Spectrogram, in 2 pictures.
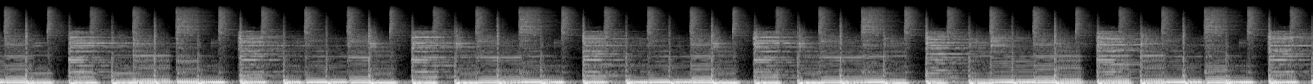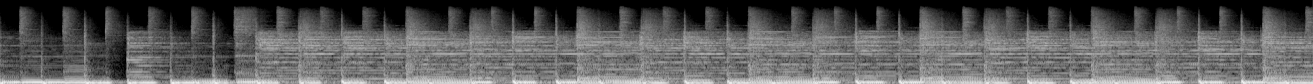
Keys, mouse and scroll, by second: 0.5 shift+click, 2.0 alt+scroll down 1, 2.3 alt+scroll up 1, 3.0 alt+scroll down 1, 5.0 alt+shift+click, 9.2 double click, 9.6 alt+scroll up 1, 14.5 double click, 14.8 alt+scroll down 1, 15.5 alt+scroll down 1, 19.1 ctrl+8, 20.0 alt+scroll up 1, 20.3 alt+click, 23.6-25.6 scroll up 1, 25.7 alt+scroll down 1.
